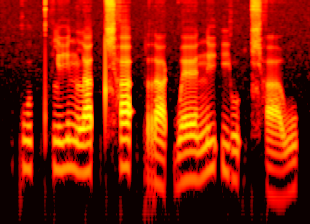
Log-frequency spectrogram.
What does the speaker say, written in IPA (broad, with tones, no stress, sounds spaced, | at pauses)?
k w u˥˩ k̚ pʰ l iː˥˩ n l a˥˩ t̚ t͡ɕʰ a˥˩ ʔ p r a˨˩ k̚ w ɛː˧ n i˥˩ ʔ j u˥˩ ʔ t͡ɕʰ a˩˦ w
